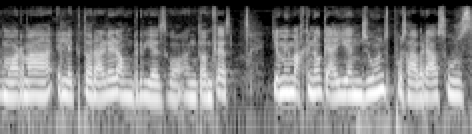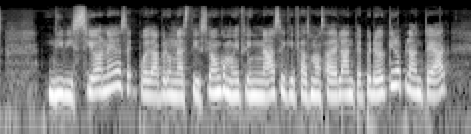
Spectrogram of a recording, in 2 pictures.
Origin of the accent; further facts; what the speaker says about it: Catalonia, Spain; siendo catalana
